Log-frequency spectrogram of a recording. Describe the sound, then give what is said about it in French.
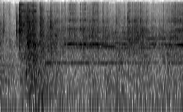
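A metal gate creaks open with a long, steady, high-pitched squeal and a grinding rasp underneath, lasting nearly three seconds at a fairly loud, even level with no voices. “Pas très envie d'entendre votre portail grincer tout l'été.”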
